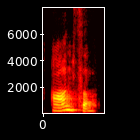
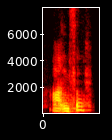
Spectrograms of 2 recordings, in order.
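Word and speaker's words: answer: तो यहाँ पे आपका W साइलेंट है, इसको बोलेंगे आंसर। Okay, आंसर।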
